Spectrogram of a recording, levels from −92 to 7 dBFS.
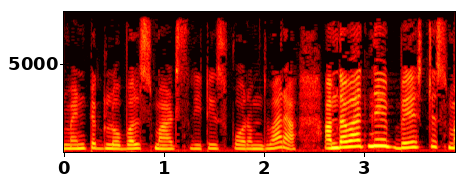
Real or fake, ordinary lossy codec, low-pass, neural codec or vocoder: real; none; none; none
